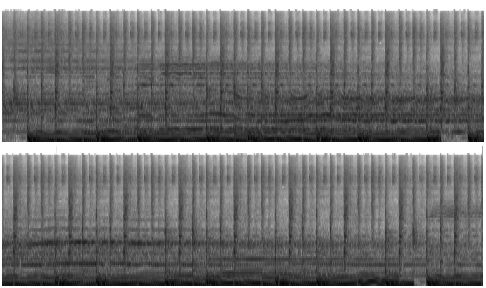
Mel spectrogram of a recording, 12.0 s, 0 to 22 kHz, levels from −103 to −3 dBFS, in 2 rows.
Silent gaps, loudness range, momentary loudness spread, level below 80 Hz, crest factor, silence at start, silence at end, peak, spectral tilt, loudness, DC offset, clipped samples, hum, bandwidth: none; 1 LU; 2 LU; -16 dBFS; 12 dB; 0 s; 0 s; 0 dBFS; -5 dB/octave; -13 LUFS; under 0.1%; under 0.1%; none; 16.5 kHz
